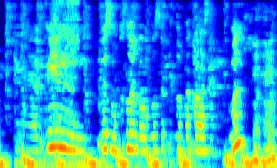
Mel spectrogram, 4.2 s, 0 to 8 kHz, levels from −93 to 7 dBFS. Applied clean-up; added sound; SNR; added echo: classical method WPE with log-MMSE.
